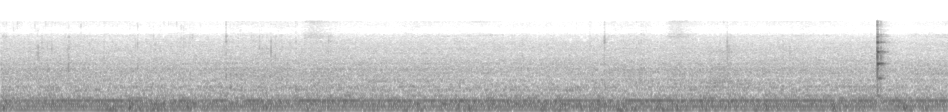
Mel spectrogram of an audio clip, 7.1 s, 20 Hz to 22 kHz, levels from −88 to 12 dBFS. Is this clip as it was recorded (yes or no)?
yes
